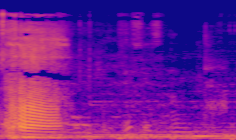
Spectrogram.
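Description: A short vocal groan in the first half-second or so, then low background with a steady low hum.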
